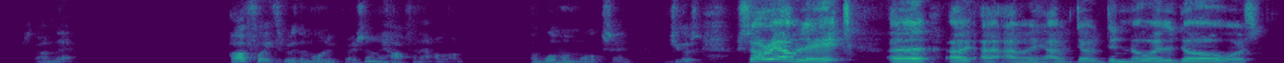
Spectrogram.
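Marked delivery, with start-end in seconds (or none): 6.2-10.5 put-on very loud, very slow, strong northern Manchester accent. Retelling a latecomer apologizing at morning prayers, in a northern Manchester accent. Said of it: "A very northern Manchester accent".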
